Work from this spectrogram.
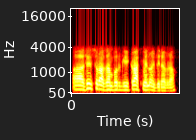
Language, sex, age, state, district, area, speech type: Manipuri, male, 45-60, Manipur, Churachandpur, rural, conversation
